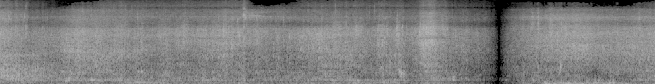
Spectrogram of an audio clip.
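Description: Wind buffeting the microphone over the rush of sea water and waves along a small sailing fishing boat under way. The sound drops out for a moment about three-quarters of the way through, then resumes.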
